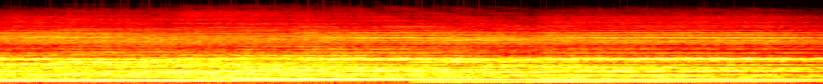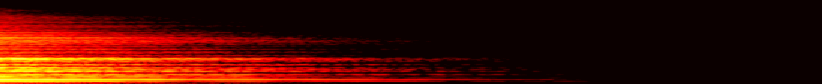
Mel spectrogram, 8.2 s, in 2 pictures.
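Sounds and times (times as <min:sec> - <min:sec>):
hymns played on several instruments: 0:00.0 - 0:05.6.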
